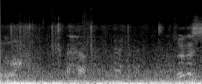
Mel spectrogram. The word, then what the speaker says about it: Loch: That's how you say it properly, Loch.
